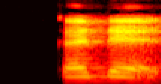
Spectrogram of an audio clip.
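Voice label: "kadet", Malay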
